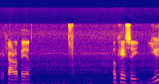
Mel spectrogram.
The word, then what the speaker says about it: Caribbean: I like the Caribbean. Okay, so you say Caribbean, and you're English, so is that the proper way to say it? Well, not Caribbean? There's no ribs in it.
